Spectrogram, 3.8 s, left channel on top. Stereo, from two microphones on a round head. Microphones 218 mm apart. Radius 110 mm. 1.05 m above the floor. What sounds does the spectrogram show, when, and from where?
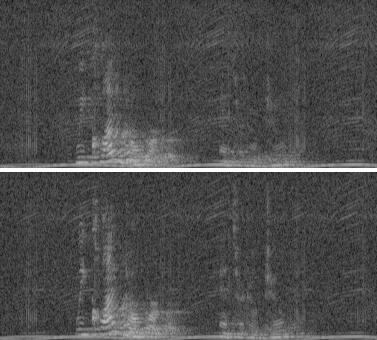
0.8 s a woman speaking: 10° right (ahead or behind), 6.5 m; by 3.0 s 20° right (ahead or behind), 7 m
